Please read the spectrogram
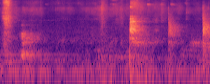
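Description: Whiteboard duster wiped across the board in short strokes, the loudest sweep about two and a half seconds in. A brief pitched sound comes about half a second in.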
